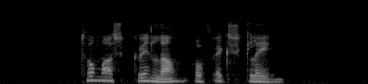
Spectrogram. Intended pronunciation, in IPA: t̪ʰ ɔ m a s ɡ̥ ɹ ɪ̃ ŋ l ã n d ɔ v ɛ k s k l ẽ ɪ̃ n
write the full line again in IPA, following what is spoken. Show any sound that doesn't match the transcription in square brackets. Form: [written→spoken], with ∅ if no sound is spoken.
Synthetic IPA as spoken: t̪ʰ ɔ m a s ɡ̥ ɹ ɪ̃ [ŋ→n] l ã n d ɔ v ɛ k s k l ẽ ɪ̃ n

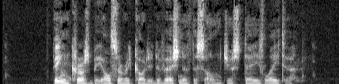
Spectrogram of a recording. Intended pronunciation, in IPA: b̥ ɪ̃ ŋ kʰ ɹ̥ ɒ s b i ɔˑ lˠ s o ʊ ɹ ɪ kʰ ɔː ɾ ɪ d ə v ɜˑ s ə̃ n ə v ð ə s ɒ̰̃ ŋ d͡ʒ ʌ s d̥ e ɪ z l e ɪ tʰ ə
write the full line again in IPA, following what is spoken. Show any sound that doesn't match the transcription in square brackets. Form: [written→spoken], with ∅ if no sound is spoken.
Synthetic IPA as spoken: b̥ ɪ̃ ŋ kʰ ɹ̥ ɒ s b i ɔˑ lˠ s o ʊ ɹ ɪ kʰ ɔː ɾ ɪ d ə v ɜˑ [s→ʃ] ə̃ n ə v ð ə s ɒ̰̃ ŋ d͡ʒ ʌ s d̥ e ɪ z l e ɪ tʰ ə

